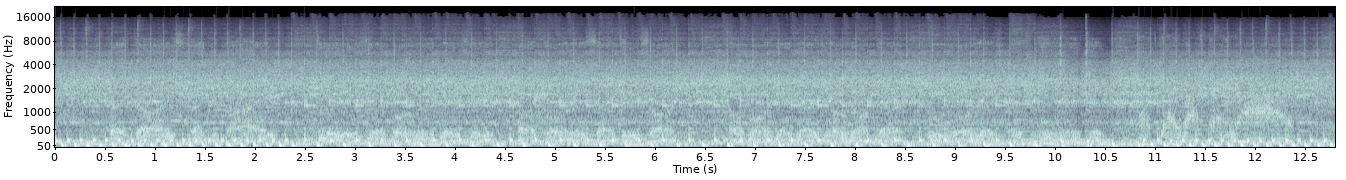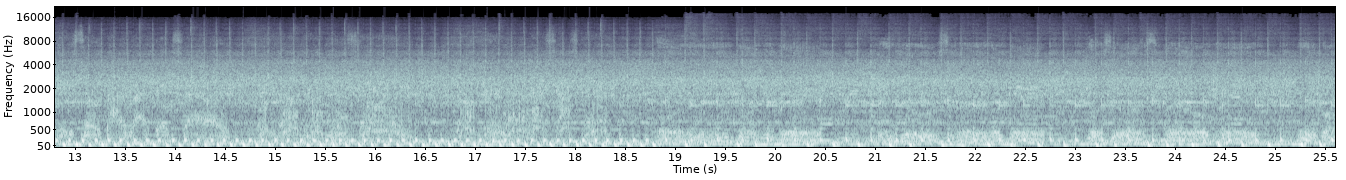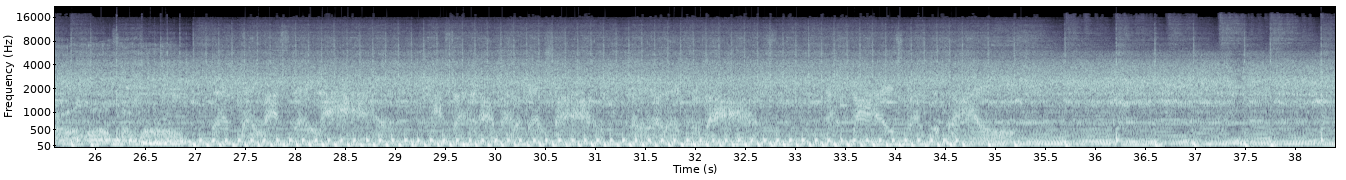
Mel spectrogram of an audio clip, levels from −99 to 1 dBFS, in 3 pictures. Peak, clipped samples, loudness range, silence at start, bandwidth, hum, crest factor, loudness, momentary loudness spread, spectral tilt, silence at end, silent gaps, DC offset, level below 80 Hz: 0 dBFS; under 0.1%; 0 LU; 0 s; 16.5 kHz; none; 8 dB; -9 LUFS; 1 LU; -5 dB/octave; 0 s; none; under 0.1%; -18 dBFS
